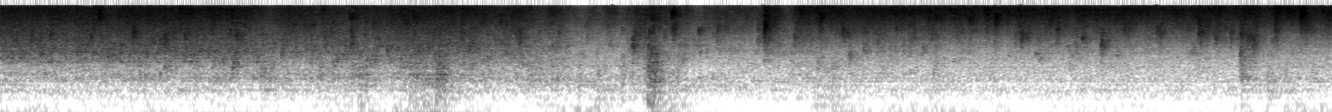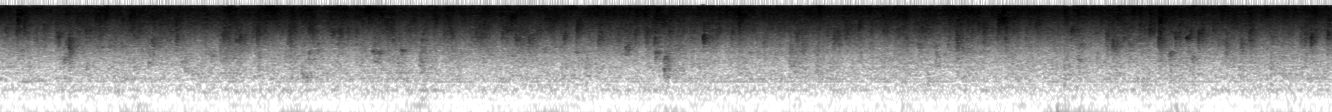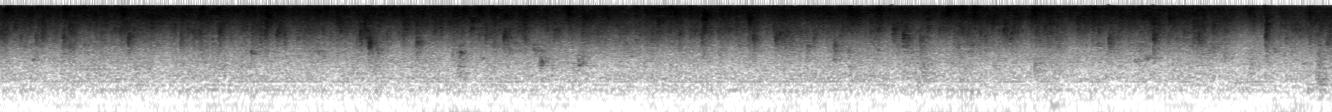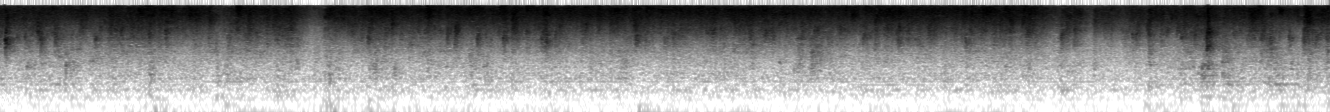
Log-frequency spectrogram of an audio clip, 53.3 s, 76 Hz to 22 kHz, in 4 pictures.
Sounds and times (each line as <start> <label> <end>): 0.0 shower 53.2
